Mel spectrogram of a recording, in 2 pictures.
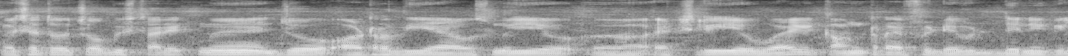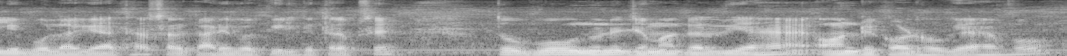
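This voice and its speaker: A man giving an informal explanatory update, halting and rephrasing as he goes, mixing in English terms. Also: lowish voice, fairly even intonation. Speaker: host of a job-news channel. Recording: noisy home-made voice-over, background noise.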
